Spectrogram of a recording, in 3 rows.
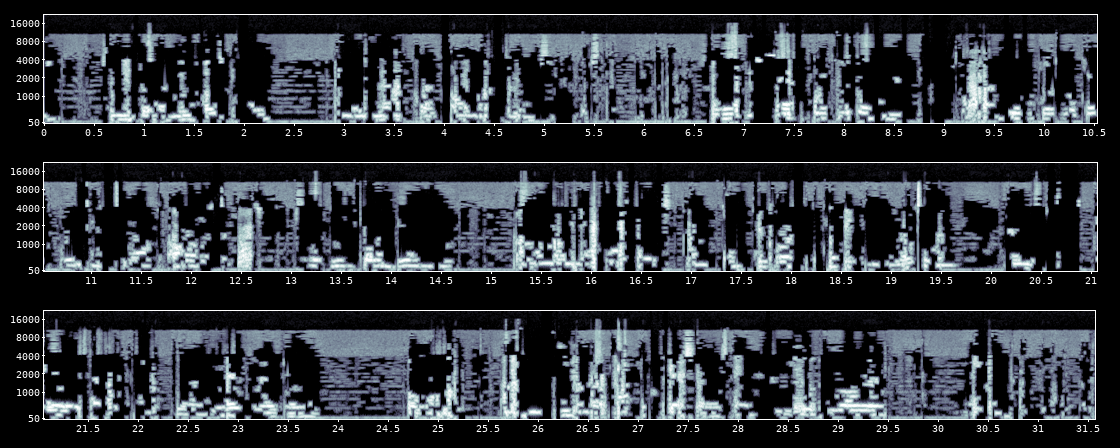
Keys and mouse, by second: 1.1-2.9 drag, 2.5 a, 2.5 b, 3.4-6.6 drag, 4.0 a, 4.2 b, 5.7 a, 6.0 Tab, 6.7-9.7 middle drag, 7.7 KP_1, 9.7 Tab, 10.1 a, 10.3 a, 10.5 b, 11.1 b, 13.1 shift+d, 15.8-17.3 right drag, 15.8 g, 16.6-18.1 drag, 16.9 g, 18.6 r, 19.5-21.3 drag, 20.2 s, 21.5 g, 23.0 click, 23.0 s, 23.9 g, 24.5 click, 24.9 KP_3, 25.5 middle click, 27.3-29.2 drag, 29.2 middle click, 29.9-31.5 drag.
